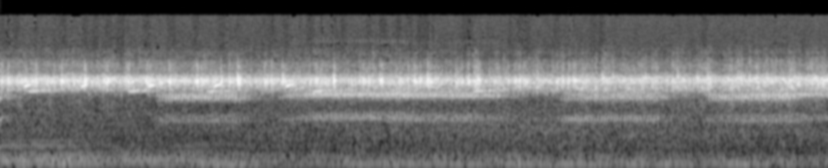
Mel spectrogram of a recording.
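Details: Night chorus of tree frogs in a North Carolina backwoods swamp. A steady shrill wall of sound holds throughout, while lower sustained calls about a second long come and go in overlapping turns.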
